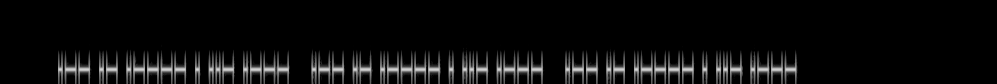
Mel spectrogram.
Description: Morse code, heard as a keyed tone, about 34 wpm, 700 Hz. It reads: WA1EUJ WA1EUJ WA1EUJ
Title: USA Call Signs Repeated 3x 35wpm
